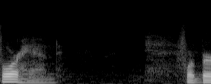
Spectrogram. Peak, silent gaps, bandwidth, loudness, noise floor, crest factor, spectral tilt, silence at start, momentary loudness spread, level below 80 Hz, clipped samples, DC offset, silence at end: -6 dBFS; none; 5.8 kHz; -27 LUFS; -64 dBFS; 20 dB; -10 dB/octave; 0 s; 26 LU; -48 dBFS; under 0.1%; under 0.1%; 0 s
